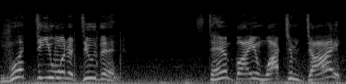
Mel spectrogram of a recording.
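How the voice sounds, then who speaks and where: An actor playing an obsessive, defiant young experimenter in a video game, intense, self-assured and dramatic, heard in a cavernous space. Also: male voice, extremely high pitch, moderate pace, gravelly, a bit bright, a little hiss or hum, heavily acted. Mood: desperate, defiant.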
